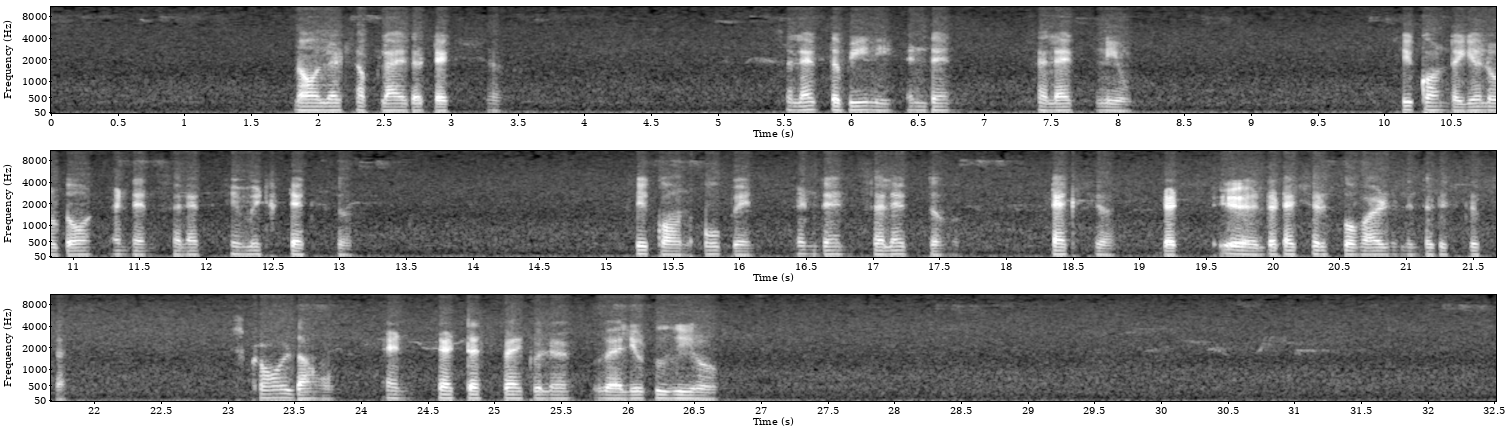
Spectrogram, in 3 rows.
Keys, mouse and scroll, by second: 0.3 Tab, 1.7 click, 6.0 click, 9.3 click, 14.7 click, 22.2-22.9 scroll down 3, 22.9-24.6 scroll down 3, 29.7 click.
